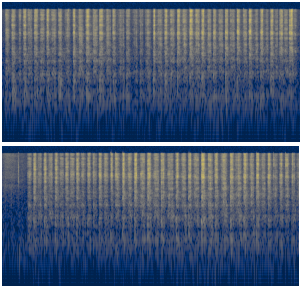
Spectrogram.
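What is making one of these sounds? A coin scratches rapidly across a scratch card, with a brief pause.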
